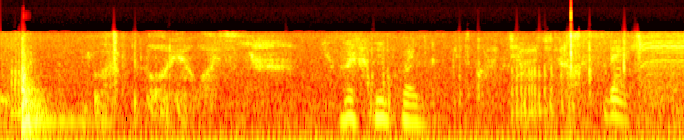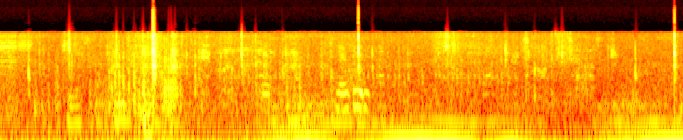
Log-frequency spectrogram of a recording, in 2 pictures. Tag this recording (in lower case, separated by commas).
speech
